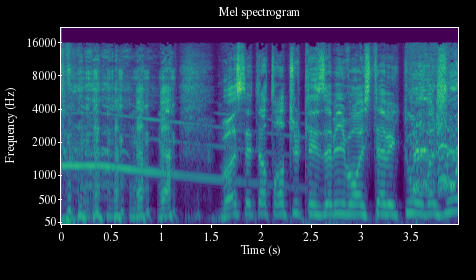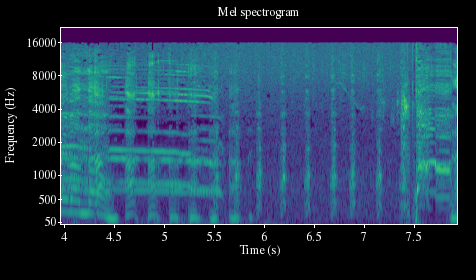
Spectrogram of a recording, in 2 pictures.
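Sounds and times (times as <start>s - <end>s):
laughter: 0.0s - 1.5s, 3.6s - 6.2s
speech: 0.1s - 6.0s
hen clucking: 3.5s - 7.9s.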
